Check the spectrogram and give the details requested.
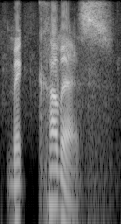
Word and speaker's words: McComus: for the Wolves Grant mccomus a listen for the actual pronunciation and I did get it right momus that'll bring Brady Holland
